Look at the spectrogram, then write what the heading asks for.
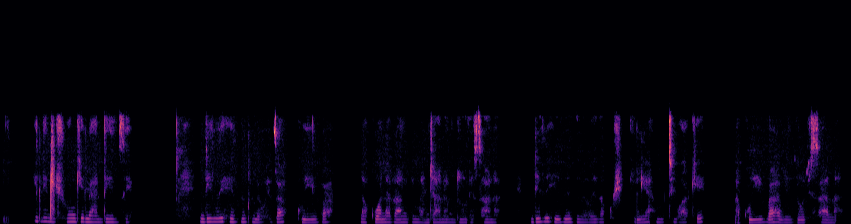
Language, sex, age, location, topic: Swahili, female, 18-24, Nakuru, agriculture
